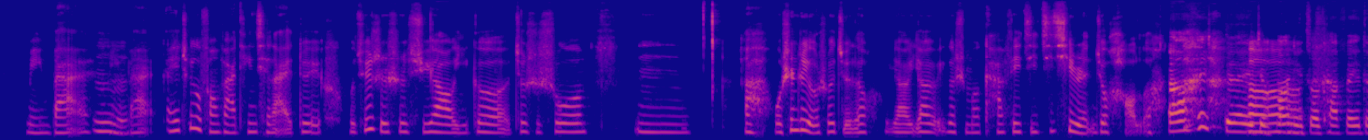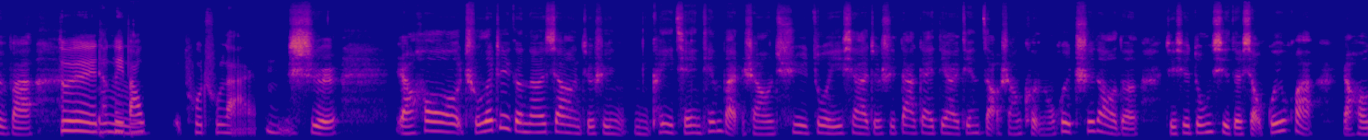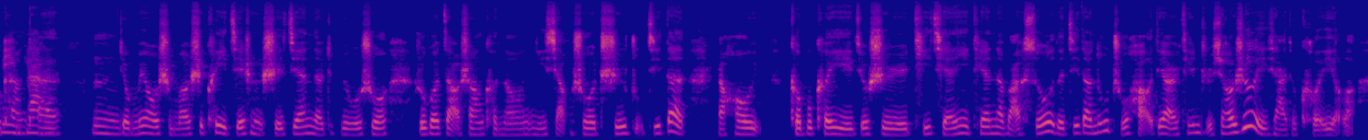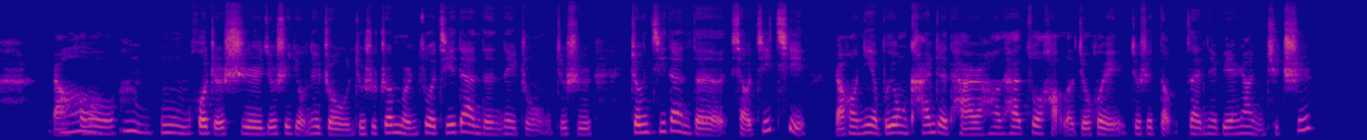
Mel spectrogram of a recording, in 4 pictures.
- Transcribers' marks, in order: tsk; laughing while speaking: "了"; laughing while speaking: "啊"; chuckle
- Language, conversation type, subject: Chinese, advice, 不吃早餐会让你上午容易饿、注意力不集中吗？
